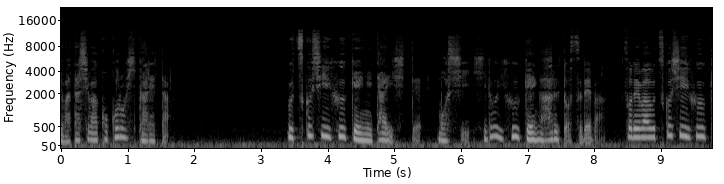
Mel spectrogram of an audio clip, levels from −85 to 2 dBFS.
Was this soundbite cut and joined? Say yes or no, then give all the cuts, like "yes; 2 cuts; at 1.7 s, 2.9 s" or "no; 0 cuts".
yes; 1 cut; at 8.4 s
